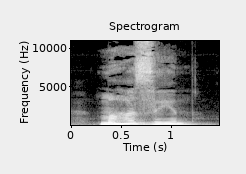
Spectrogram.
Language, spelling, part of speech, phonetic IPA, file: Ukrainian, магазин, noun, [mɐɦɐˈzɪn], Uk-магазин.ogg
- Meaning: 1. shop, store (establishment that sells goods) 2. magazine (ammunition holder enabling multiple rounds of ammunition to be fed to a gun)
